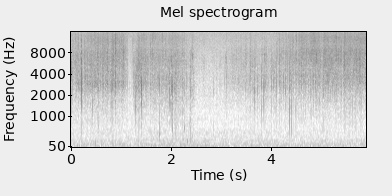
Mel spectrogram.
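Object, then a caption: Foam bath sponge. A hand-sized, soft, porous yellow foam bath sponge with a pink rim and holes is held in both hands, squeezed and scratched with long nails. The result is a steady, quiet, crackly scratching with many small sharp clicks and pops over a bright, airy hiss and a faint low rumble throughout.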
